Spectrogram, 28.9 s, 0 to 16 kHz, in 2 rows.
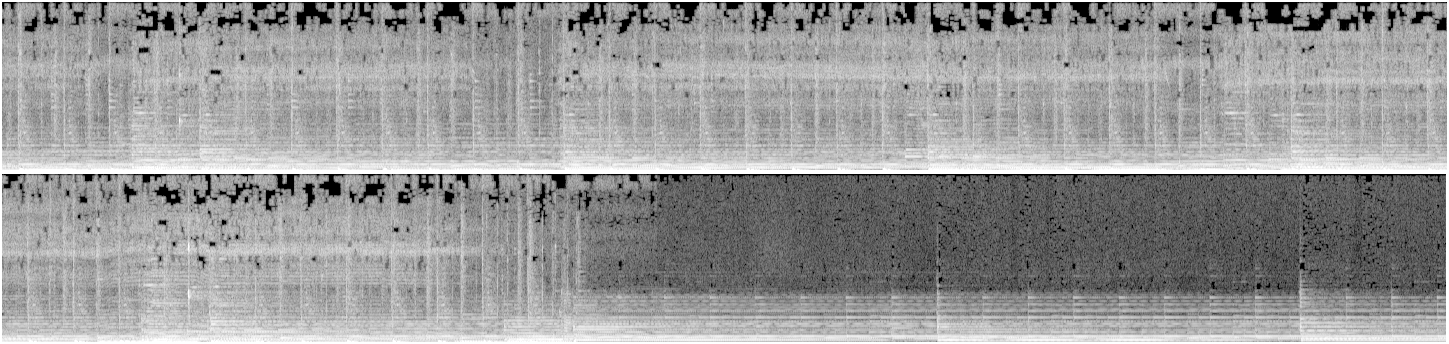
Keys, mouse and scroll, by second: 0.0 alt+shift+right click, 1.1 right click, 14.4 scroll down 1, 14.4 c, 18.0 scroll down 1, 21.8 scroll up 1, 22.1 middle click, 23.1 middle click, 24.9 shift+middle click, 26.4 shift+middle click.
